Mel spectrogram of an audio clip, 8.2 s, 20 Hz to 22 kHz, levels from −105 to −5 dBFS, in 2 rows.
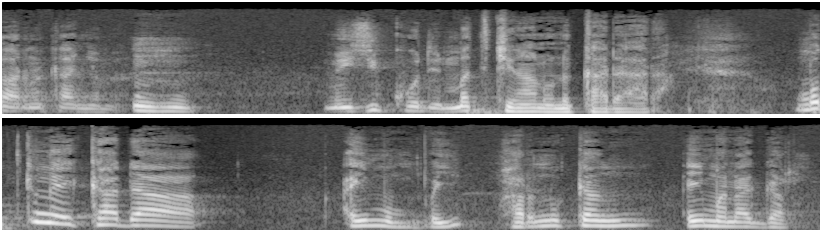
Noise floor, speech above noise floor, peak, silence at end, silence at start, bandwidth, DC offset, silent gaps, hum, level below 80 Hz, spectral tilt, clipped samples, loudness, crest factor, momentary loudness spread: -55 dBFS; 34 dB; -4 dBFS; 0.1 s; 0 s; 17 kHz; under 0.1%; none; none; -56 dBFS; -5 dB/octave; under 0.1%; -21 LUFS; 18 dB; 12 LU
